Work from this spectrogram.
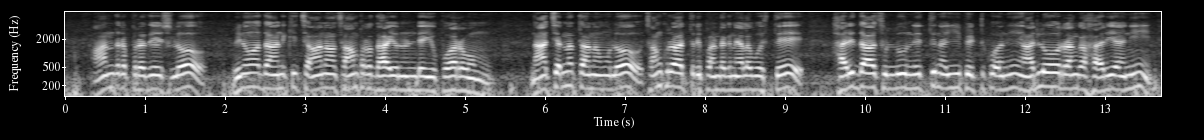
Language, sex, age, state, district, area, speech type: Telugu, male, 60+, Andhra Pradesh, Bapatla, urban, spontaneous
